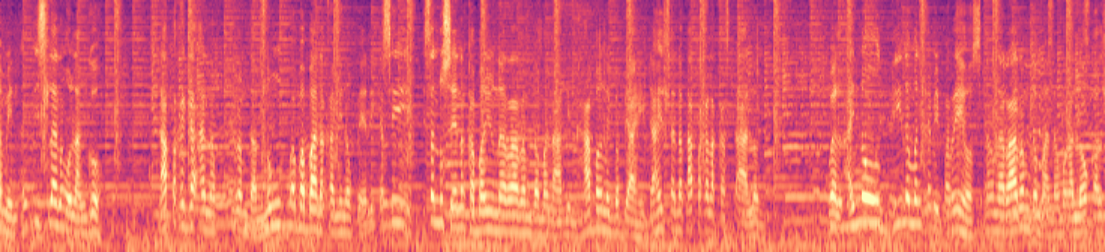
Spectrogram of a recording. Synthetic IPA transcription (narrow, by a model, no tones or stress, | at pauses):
mɪnɐŋʔɪslanɐŋolaŋɡo̞ | nɐpɐkɐɡɐʔanɐŋpɐkɐɾɐmd̪amnʊŋpɐbabanɐkɐmɪnɐŋpɛːɾɪkɐsɛʔɪsand̪ʊsɛnɐŋkɐbajʊŋnɐɾaɾɐmd̪ɐmɐna̰ːmɪnɦaːbɐŋnɐɡ̚bɐbjaːɦɪd̪aːhɪlsɐnɐnapɐkɐlɐkasnɐʔa̰ːlon | wɛlʔɐ̰jnod̪inɐmankɐmɛpɐɾɛːho̞snɐŋnɐɾaɾɐmd̪ɐmanːɐŋmɐŋalo̞ːkɐl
